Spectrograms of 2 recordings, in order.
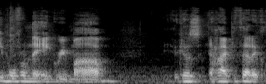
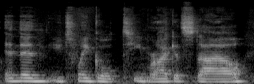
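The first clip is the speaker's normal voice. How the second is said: ordinary talk, nothing marked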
